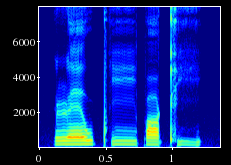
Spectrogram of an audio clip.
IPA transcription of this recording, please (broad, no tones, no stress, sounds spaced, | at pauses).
ɭ ɛ w pʼ iː p ɑ kʼ i̤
